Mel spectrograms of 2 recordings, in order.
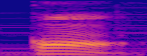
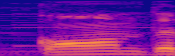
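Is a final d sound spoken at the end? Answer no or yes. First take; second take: no; yes. First: The word ends without a d sound. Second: The word ends with a d sound. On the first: The speaker calls it right. "कौन कौंद नहीं है ये" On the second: The speaker calls it wrong. "कौंद नहीं है ये"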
